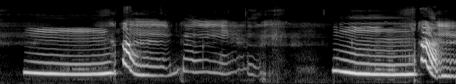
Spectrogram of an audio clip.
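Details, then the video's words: Staffordshire Bull Terrier making funny noises: two long, steady, harmonic whining howls, each about a second, separated by short rising-and-falling yelps and wavering moans. "Staffordshire bullterier making funny noises"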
